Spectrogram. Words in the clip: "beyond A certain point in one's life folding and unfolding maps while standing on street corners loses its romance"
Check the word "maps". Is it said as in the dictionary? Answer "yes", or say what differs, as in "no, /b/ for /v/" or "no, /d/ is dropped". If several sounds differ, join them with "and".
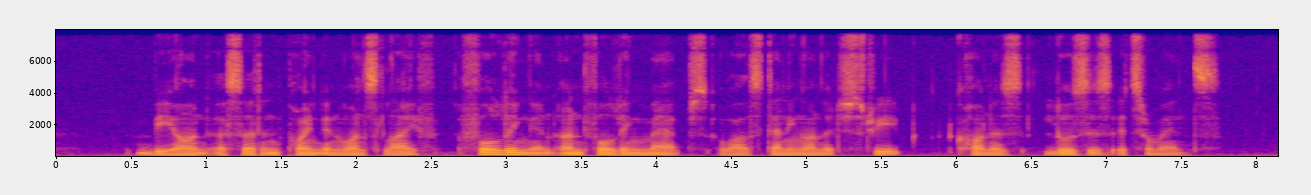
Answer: yes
